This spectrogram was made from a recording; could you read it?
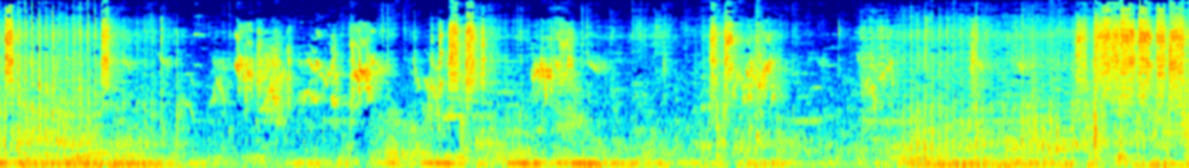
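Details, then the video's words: Parrots singing in Pakistan: bursts of sharp, squeaky chirps and short trills come in clusters separated by quieter gaps, over a persistent low mechanical hum. "Parrots Singing"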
